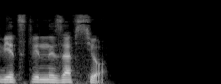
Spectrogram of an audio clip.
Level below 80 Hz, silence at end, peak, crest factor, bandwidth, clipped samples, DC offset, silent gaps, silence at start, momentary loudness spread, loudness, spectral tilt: -48 dBFS; 1.2 s; -2 dBFS; 20 dB; 11 kHz; under 0.1%; under 0.1%; none; 0 s; 7 LU; -20 LUFS; -5.5 dB/octave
